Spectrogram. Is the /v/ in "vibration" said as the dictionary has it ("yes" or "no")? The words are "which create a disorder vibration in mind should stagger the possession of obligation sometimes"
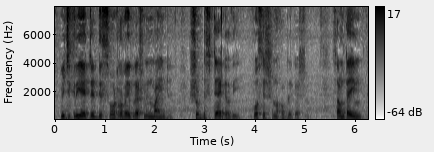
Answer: yes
